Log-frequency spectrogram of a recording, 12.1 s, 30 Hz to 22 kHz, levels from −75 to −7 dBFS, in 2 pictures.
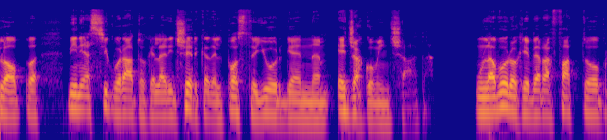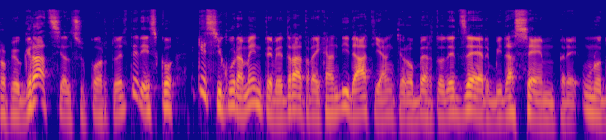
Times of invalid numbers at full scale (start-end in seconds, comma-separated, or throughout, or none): none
